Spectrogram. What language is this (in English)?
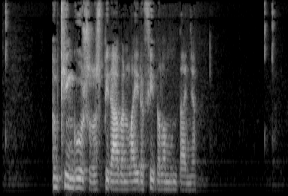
Catalan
